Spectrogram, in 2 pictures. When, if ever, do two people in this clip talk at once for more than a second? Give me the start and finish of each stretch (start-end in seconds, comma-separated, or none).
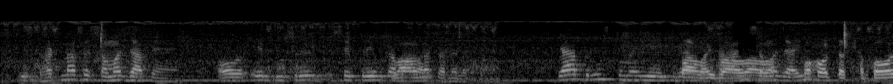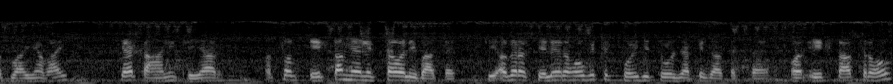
6.8-8.1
